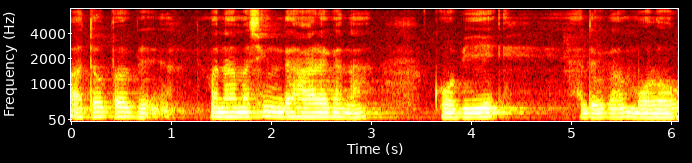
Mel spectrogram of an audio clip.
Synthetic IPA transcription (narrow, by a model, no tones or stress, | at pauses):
a̰tʰɔpːab | manamasiŋdɐɦaɾeɡana | kobi | aduɡɐmɔɾɔ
